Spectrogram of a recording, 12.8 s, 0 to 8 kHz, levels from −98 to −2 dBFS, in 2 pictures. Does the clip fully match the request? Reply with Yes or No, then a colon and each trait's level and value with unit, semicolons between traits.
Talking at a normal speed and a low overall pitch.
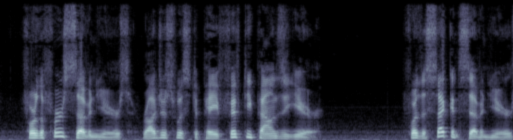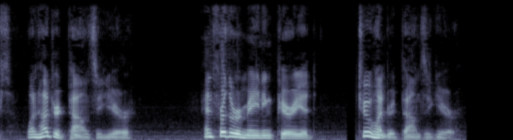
Yes: average, 155 wpm; low, 120 Hz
